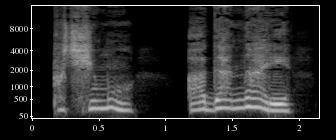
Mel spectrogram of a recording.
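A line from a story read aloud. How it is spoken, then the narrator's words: Hoarse rasp. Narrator (Russian): прохрипела я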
